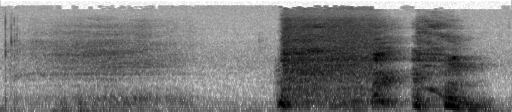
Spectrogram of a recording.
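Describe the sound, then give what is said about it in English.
Two harsh, loud coughs in quick succession, the first longer and raspier, the second shorter, following a stretch of faint low background hum with no talking. “Sorry about the cough.”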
